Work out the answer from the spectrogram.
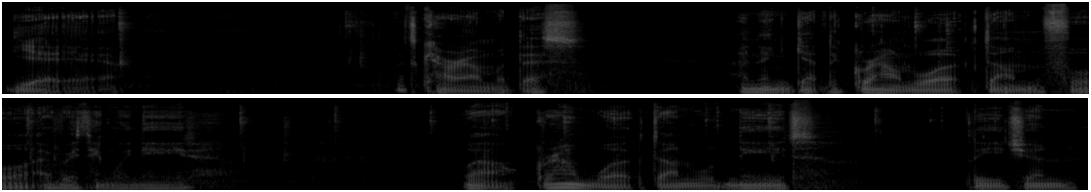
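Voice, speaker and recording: A soft-spoken man hosting an ASMR game playthrough, muttering to himself and at times dropping to a whisper. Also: extremely low pitch, measured pace, creaky, long pauses, a little hiss or hum. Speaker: host of a game playthrough channel.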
